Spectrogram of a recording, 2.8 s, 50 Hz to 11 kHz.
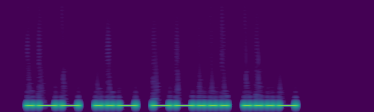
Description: Morse code, heard as a keyed tone, about 28 wpm, 700 Hz. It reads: WU7V
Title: USA Call Signs - 8x Character Spacing - 28wpm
